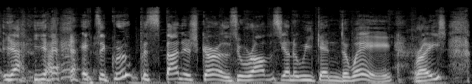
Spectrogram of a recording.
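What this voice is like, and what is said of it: Irish accent. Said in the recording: “They hear the Irish accent.”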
